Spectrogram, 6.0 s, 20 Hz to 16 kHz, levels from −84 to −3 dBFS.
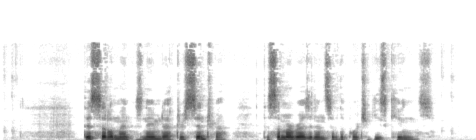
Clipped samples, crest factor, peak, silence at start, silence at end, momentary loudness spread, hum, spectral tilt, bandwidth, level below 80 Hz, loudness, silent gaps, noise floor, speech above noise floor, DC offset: under 0.1%; 20 dB; -6 dBFS; 1.05 s; 0.6 s; 16 LU; none; -5.5 dB/octave; 11.5 kHz; -54 dBFS; -25 LUFS; none; -62 dBFS; 37 dB; under 0.1%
